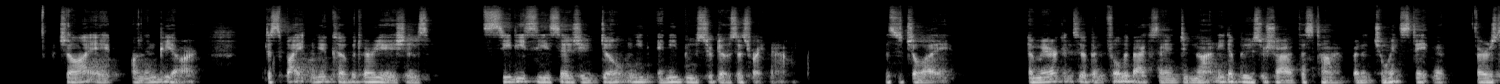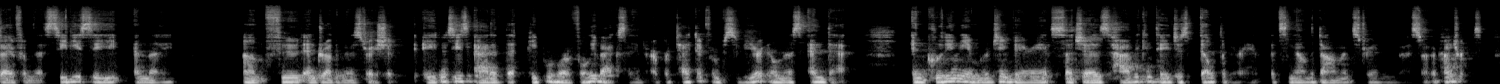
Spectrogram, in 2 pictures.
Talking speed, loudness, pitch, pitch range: 180 wpm, -19 LUFS, 100 Hz, 90-110 Hz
